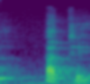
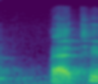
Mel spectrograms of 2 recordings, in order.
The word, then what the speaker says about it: pathy: और PATHY का उच्चारण पैथी नहीं होता, पथी होता है।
